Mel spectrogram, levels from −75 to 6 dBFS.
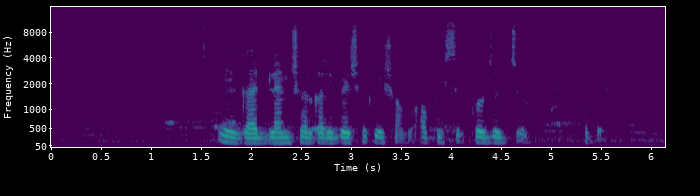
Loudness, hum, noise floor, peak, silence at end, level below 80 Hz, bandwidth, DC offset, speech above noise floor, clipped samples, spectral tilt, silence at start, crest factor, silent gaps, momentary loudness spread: -38 LUFS; none; -73 dBFS; -22 dBFS; 0.65 s; under -90 dBFS; 11 kHz; under 0.1%; 35 dB; under 0.1%; -5 dB/octave; 1.15 s; 20 dB; none; 19 LU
